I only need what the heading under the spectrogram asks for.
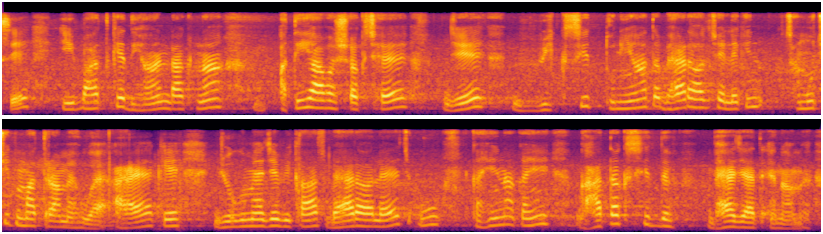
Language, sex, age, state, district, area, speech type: Maithili, male, 30-45, Bihar, Purnia, rural, spontaneous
